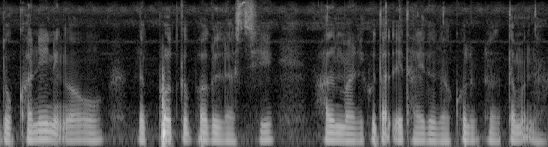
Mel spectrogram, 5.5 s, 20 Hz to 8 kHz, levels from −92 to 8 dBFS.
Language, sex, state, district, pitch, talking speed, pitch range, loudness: Garo, male, Meghalaya, South Garo Hills, 110 Hz, 140 wpm, 100-115 Hz, -26 LUFS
